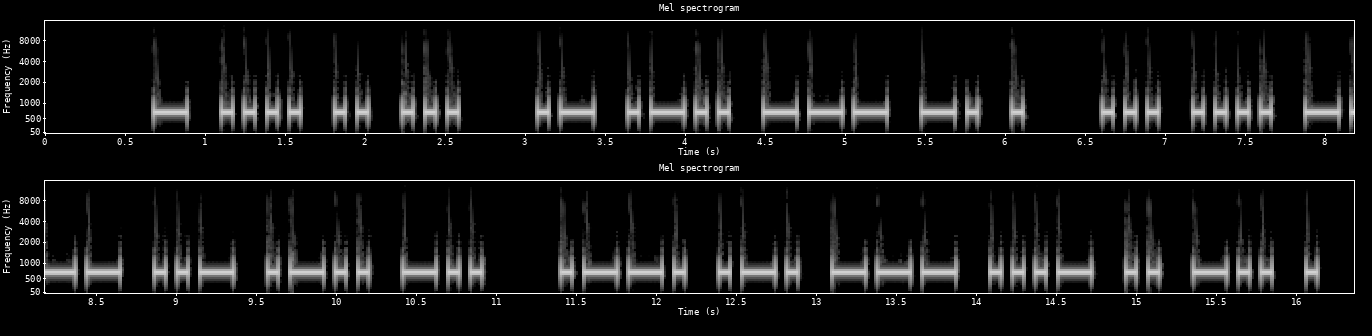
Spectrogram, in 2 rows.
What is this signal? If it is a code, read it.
Morse code, heard as a keyed tone, about 17 wpm, 700 Hz. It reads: THIS ALONE SHOULD PROVIDE
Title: Sentences from Top 1000 Words - Review Part 4 - 17wpm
